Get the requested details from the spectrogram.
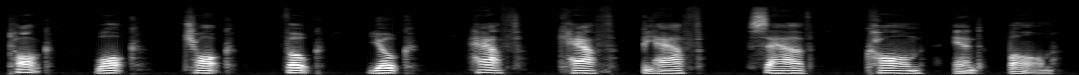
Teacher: the L sound disappeared in a word when it occurred after an A or O and before an F, V, M, or K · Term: loss of the L sound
